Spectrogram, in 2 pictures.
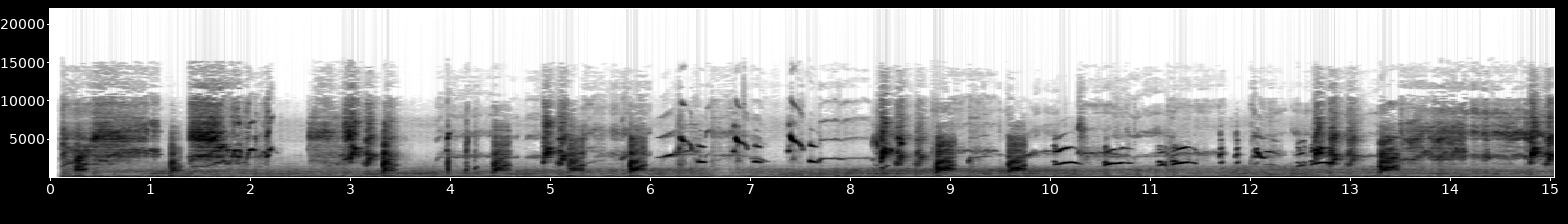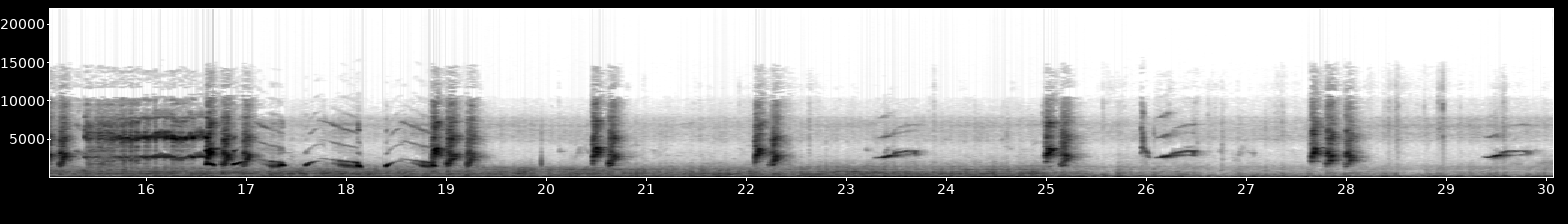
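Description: Red-billed blue magpie nestlings begging at the nest while being fed: many short noisy calls mixed with high chirps, thinning out over the last several seconds. A low steady hum underneath stops about 25 seconds in.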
